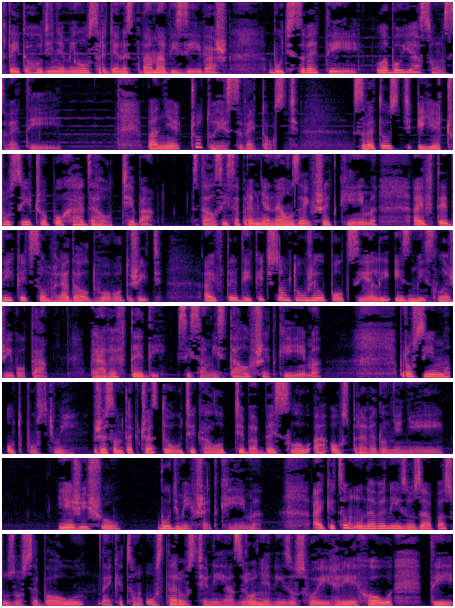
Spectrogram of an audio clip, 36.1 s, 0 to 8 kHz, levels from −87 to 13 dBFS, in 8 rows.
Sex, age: female, 20-39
